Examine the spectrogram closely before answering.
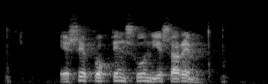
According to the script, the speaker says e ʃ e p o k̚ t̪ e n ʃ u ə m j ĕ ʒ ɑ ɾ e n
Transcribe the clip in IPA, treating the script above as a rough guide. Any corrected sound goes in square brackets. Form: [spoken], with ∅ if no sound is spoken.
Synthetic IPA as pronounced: e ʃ e p o k̚ t̪ e n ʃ u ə [n] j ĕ [ʃ] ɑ ɾ e [m]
